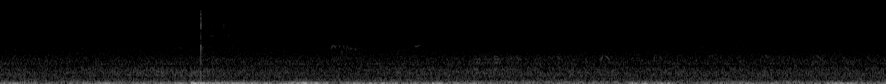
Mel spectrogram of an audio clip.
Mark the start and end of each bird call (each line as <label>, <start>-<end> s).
Red-bellied Woodpecker (Melanerpes carolinus), 3.2-3.8 s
